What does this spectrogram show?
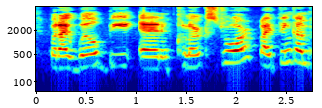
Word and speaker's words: Klerksdorp: We're waiting on a few other things to flow through, but I will be in Klerksdorp. I think I'm pronouncing that correctly. Is that right? Klerksdorp? Clickstop, yes.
